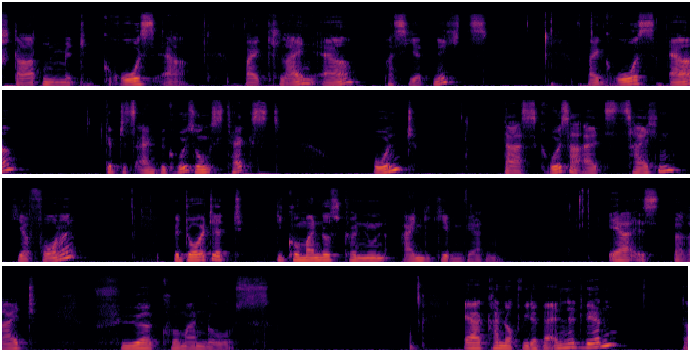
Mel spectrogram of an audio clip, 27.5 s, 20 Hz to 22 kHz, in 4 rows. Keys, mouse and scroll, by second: 2.2 r, 2.7 Return, 4.8 shift+r, 12.4 click, 14.9 click.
